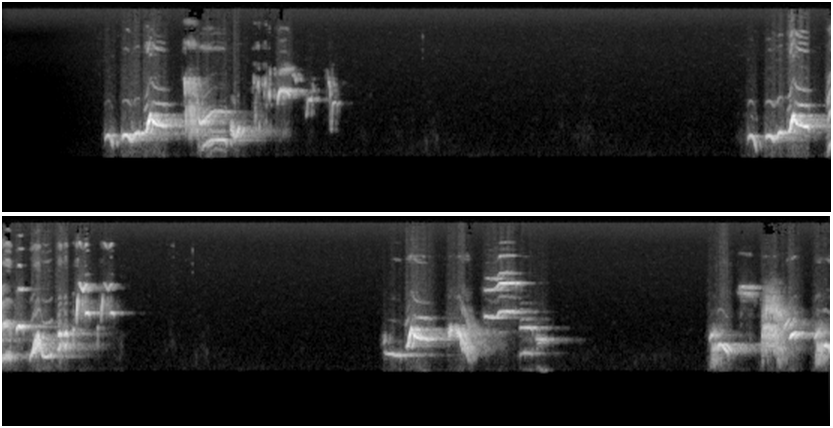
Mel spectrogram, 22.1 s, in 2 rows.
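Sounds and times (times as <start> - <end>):
common blackbird singing: 1.4 - 4.6, 10.0 - 12.8, 16.2 - 18.6, 20.5 - 22.0.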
